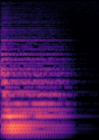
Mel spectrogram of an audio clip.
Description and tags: Boot Sound
sounds like the old school apple startup
button, click, game, hi-tech, interface, menu, option, press, select, short, switch, synthetic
